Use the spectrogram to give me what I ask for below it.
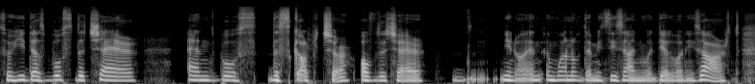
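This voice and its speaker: A woman speaks with an Italian accent at a moderate pace and very even loudness. The recording is very clean, with a silent background. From Italy. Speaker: artist and broadcaster. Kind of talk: casual chat.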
